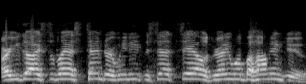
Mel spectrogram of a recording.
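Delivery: calling out loudly. Player character calls to another boat during a noisy battle, shouting across the water. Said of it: "you could probably scream to them".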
